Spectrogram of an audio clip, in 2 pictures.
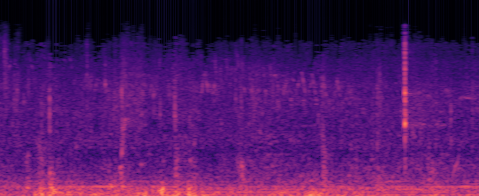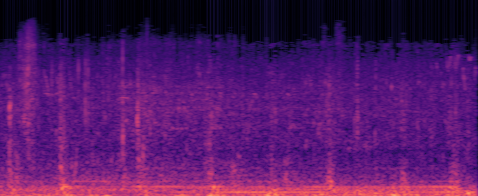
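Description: Small waves slapping against a fibreglass bass boat's hull, with light ticks, over the low hum of the bow-mounted Minn Kota Ultrex electric trolling motor, which drops out for a few seconds in the middle and comes back.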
